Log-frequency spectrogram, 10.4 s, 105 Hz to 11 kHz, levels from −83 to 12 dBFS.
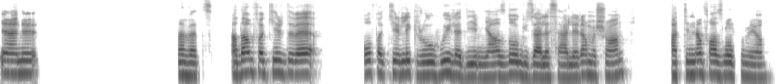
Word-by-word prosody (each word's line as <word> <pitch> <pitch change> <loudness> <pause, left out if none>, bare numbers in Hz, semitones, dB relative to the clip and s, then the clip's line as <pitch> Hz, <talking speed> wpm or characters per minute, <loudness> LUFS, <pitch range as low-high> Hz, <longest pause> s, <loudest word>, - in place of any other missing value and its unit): Yani 195 0 +3 1.9
Evet, 170 -1 0 0.3
adam 200 +3 +4
fakirdi 195 -1 0
ve 190 0 +5 0.7
o 190 +1 0
fakirlik 190 0 -1
ruhuyla 175 -1 +1
diyeyim 160 -1 -1
yazdı 160 +2 0
o 180 -1 +2
güzel 160 -1 +2
eserleri 155 +1 -1
ama 180 -1 -2
şu 170 +1 -4
an 185 +4 -1 0.6
haddinden 180 +2 +1
fazla 180 -2 +1
okunuyor. 160 -2 -2
180 Hz, 110 wpm, -23 LUFS, 165-190 Hz, 1.9 s, ve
